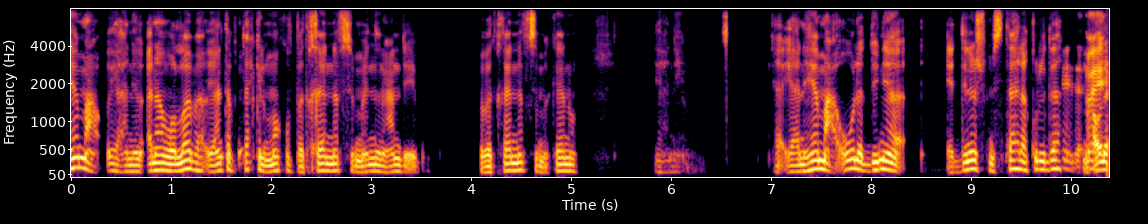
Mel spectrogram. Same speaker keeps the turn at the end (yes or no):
no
